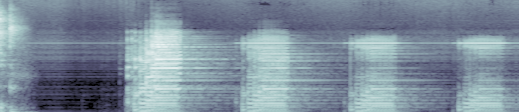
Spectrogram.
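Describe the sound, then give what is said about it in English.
Aliasing artifacts from an effects unit set to a slow tap tempo, not filtering correctly: a brief opening sound, a gap, then four evenly spaced, heavily distorted, ringing bit-crushed bursts. “Whoa. It's aliasing. Yeah. You hear that ringy? Yeah. So there's frequencies being generated by the fact that it's not filtering correctly.”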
